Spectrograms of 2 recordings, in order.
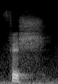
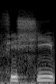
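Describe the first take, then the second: First: The word ends cleanly on the sh sound. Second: An extra vowel is added after the final sh. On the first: The speaker calls it right. "so you can end it on the sh" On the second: The speaker calls it wrong. "you don't add an extra vowel like fishy, not fishy"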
